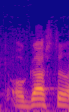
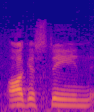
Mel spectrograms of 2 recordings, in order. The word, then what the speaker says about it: Augustine: I was listening to a lecture from Gordon Clark this week, and he said, St. Augustine is in Florida, St. Augustine is in heaven. So now you know how to pronounce all that.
